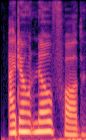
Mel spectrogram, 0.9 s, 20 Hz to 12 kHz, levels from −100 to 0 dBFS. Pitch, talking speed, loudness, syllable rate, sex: 205 Hz, 280 wpm, -15 LUFS, 7.0 syllables/s, female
